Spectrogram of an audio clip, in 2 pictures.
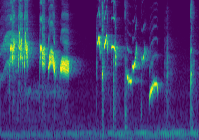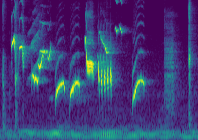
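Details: Tame male Black-winged starling pouring out a rich, varied song of chattering bursts, curved whistles and squeaky slurred notes, phrase after phrase with little pause.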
